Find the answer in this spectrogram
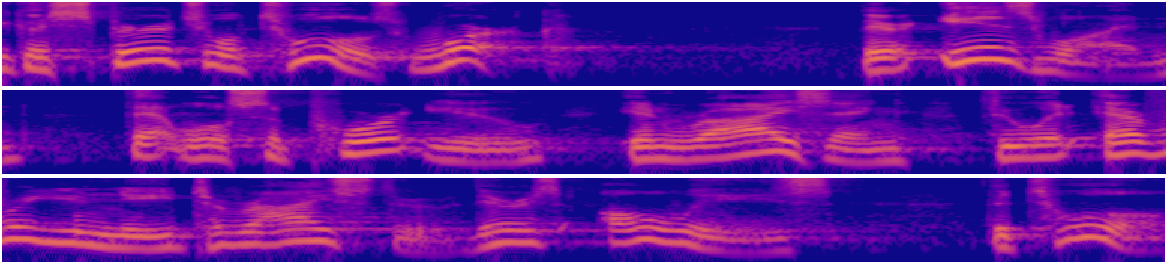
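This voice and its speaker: Pausing long and often, a high-pitched man talks at a very slow pace with very wide pitch swings. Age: 70s. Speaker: spiritual teacher. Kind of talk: sermon.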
